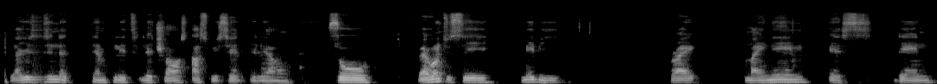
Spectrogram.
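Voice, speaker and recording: A man teaching a coding tutorial in a halting way, with many fillers and frequent "right?" checks. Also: low-pitched, no room sound, rough recording. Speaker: coding instructor. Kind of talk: screen-recorded coding tutorial.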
